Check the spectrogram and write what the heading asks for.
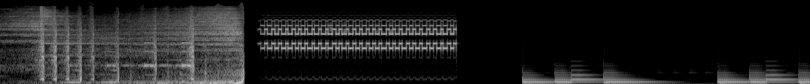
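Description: Loud phone ringtones play one after another: a clattering burst, then a sustained high electronic trill, then a short melodic tune that pauses and starts again. Nobody speaks.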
